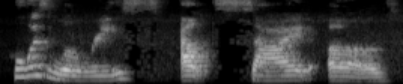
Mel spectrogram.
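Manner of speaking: ordinary talk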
